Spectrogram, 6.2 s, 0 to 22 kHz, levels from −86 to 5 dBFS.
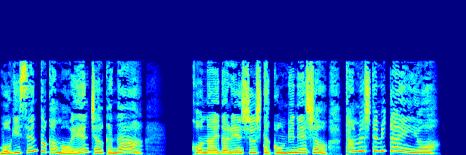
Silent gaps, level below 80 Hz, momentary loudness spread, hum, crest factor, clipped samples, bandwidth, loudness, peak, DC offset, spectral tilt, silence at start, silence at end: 2.27-2.57 s, 4.58-4.62 s; -60 dBFS; 5 LU; none; 14 dB; under 0.1%; 13.5 kHz; -20 LUFS; -6 dBFS; under 0.1%; -1 dB/octave; 0 s; 0.4 s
